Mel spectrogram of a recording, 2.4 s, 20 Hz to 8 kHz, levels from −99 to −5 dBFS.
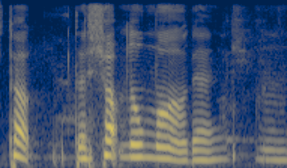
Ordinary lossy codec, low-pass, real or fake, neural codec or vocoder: none; 7.2 kHz; fake; codec, 16 kHz in and 24 kHz out, 2.2 kbps, FireRedTTS-2 codec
